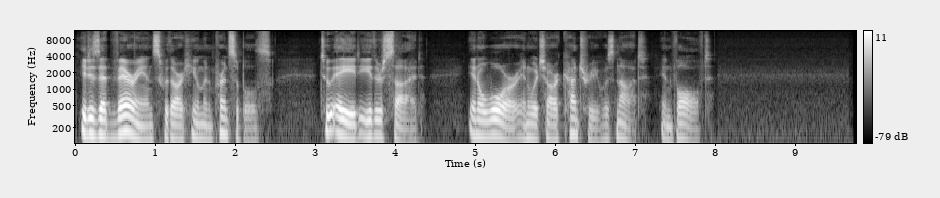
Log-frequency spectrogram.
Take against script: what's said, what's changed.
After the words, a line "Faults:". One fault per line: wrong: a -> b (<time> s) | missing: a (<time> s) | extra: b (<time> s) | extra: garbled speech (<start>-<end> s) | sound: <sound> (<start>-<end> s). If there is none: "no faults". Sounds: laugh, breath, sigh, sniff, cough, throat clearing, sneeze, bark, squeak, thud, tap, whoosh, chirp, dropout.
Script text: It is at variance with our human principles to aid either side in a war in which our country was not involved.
It is at variance with our human principles to aid either side in a war in which our country was not involved.
Faults:
no faults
